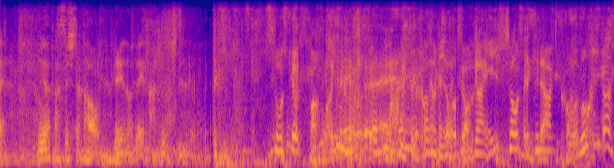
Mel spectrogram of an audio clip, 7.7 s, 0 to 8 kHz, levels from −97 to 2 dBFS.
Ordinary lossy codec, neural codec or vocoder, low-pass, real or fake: Opus, 24 kbps; codec, 24 kHz, 1.5 kbps, HILCodec; 7.2 kHz; fake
